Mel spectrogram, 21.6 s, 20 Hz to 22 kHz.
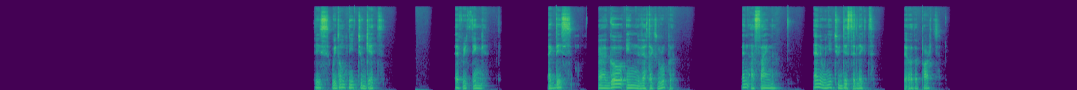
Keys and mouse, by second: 2.3 super+click, 2.8 super+middle click, 3.7 shift+click, 3.8 middle click, 4.2 shift+click, 4.3 middle click, 4.8 shift+click, 5.5 middle click, 6.0 shift+click, 6.7 middle click, 8.2 shift+click, 9.0 shift+click, 11.5 click, 15.3-16.4 drag, 16.4 Tab, 17.9 Tab, 19.6 Tab.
